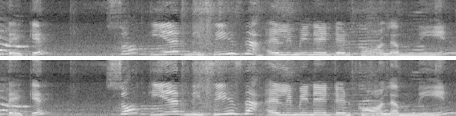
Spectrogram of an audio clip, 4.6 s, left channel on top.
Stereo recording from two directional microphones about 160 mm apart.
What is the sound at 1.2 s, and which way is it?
A woman's voice, 45° right (ahead or behind).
